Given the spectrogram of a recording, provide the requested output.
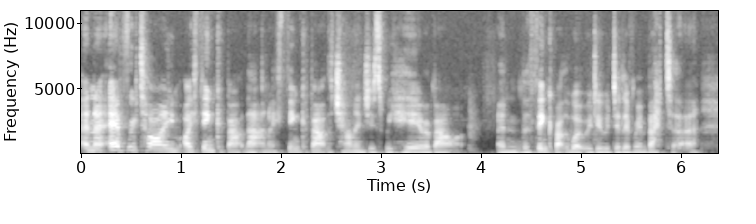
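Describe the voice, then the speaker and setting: A woman in a British accent, very deep and low in pitch, somewhat breathy, with an animated tone, lively intonation and a very fast pace. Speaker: podcast co-host and maternity campaigner. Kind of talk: casual chat.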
